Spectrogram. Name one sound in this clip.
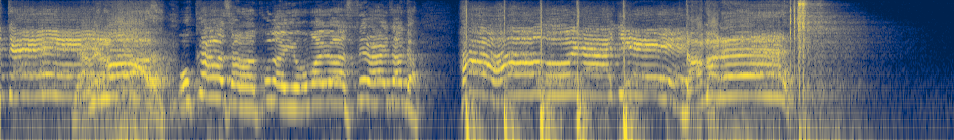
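A young man screams and shouts in anguish.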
